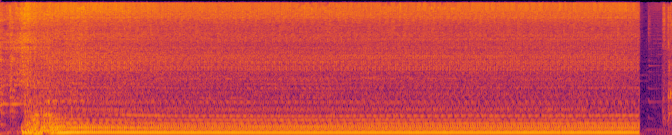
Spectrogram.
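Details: Mitsubishi GTO twin-turbo with self-rebuilt engine, run briefly without coolant and with no exhaust fitted: starts quickly, settles into a loud, steady, even idle with no knocks or misses; healthy engine.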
